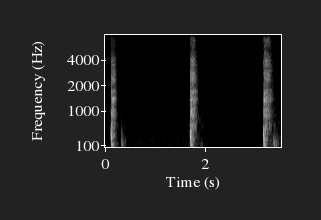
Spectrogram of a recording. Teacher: the unvoiced stop sound with our lips is p, p, p. And if you put your hand in front of your face, you can feel that p, puff of air. Make sure you're not saying puh, adding that schwa, clip the schwa.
